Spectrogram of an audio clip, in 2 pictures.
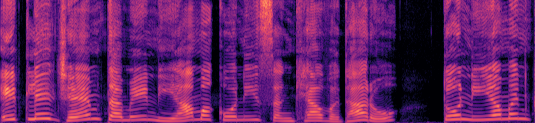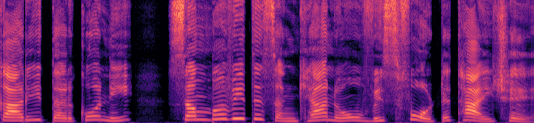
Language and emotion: Gujarati, neutral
